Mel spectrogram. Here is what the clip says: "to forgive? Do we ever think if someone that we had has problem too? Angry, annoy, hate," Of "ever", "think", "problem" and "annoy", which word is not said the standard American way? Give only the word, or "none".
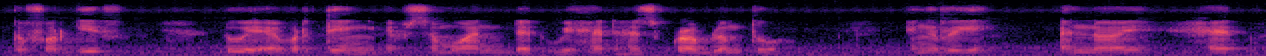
think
